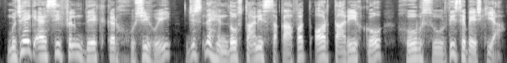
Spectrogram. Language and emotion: Urdu, happy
